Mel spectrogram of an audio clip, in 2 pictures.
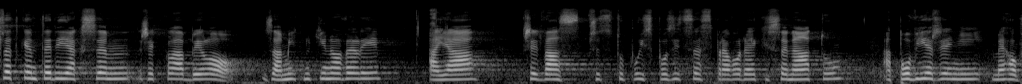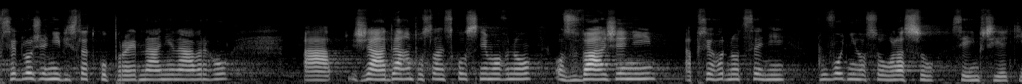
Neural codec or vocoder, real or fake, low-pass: none; real; 14.4 kHz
